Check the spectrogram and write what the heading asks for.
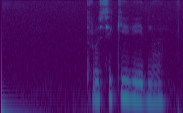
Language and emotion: Russian, neutral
